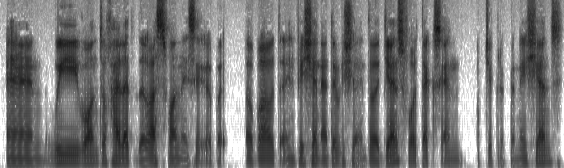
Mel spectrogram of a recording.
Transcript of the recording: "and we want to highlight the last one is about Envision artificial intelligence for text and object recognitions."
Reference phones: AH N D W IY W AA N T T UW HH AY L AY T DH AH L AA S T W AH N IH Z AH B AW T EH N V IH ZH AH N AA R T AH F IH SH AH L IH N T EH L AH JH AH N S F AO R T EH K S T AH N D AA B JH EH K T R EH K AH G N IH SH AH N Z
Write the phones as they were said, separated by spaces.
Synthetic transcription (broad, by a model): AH N W IY W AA N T T UW HH AY L AY T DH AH L AA S T W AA N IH S AH B AW T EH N F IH SH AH N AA T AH F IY SH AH L IH N T EH L AH JH AH N S F AO R T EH K S AH N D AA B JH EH K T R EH K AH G N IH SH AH N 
